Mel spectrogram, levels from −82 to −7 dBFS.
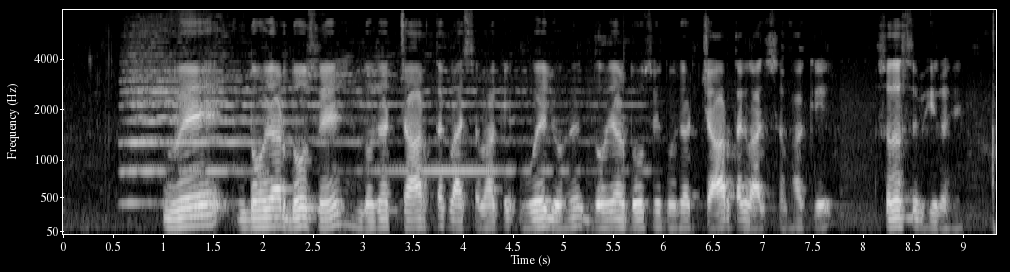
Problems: none marked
